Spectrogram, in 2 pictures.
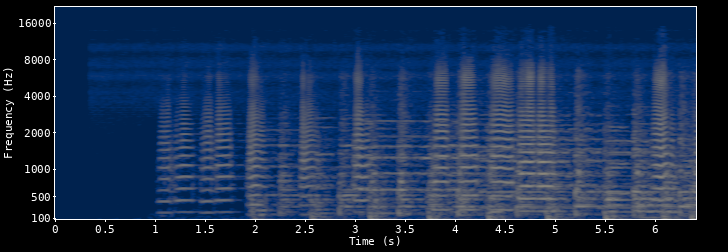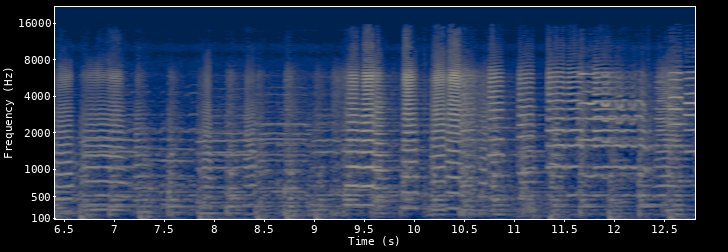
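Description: Dixieland jazz band starting a number after a silent gap between tracks. A few brass notes lead in about a second in, then the full band with trumpet and trombone comes in over a steady beat.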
